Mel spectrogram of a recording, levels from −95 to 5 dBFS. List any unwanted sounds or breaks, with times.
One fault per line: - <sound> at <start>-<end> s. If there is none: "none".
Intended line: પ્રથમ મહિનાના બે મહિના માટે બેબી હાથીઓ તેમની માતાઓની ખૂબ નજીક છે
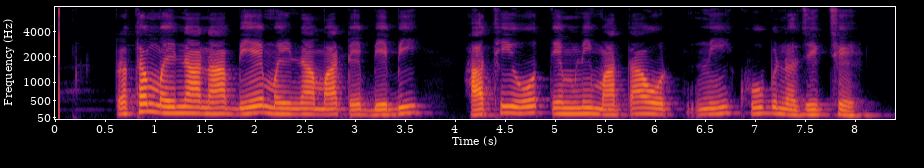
none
